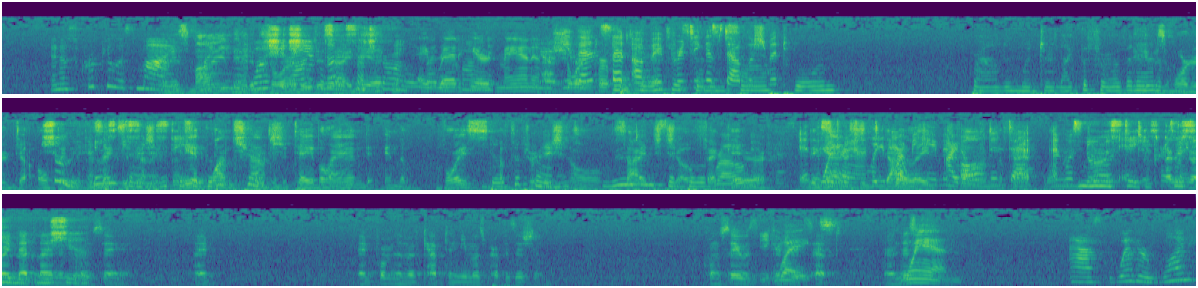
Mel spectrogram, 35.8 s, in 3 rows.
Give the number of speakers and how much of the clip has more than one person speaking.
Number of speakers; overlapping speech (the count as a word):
eight, about 52%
